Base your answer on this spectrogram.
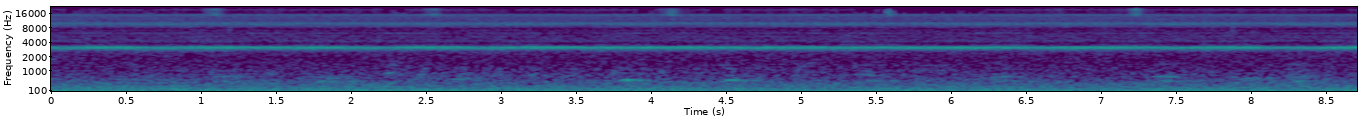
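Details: Crickets in the evening in a garden where yellow daisies grow, giving a steady, unbroken high-pitched trill that holds one even pitch throughout, over a soft low rumble of background noise.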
